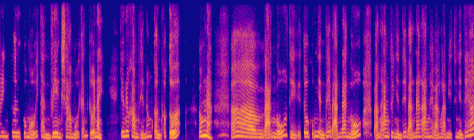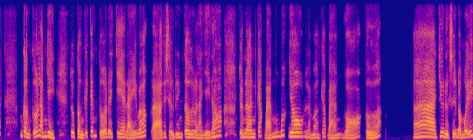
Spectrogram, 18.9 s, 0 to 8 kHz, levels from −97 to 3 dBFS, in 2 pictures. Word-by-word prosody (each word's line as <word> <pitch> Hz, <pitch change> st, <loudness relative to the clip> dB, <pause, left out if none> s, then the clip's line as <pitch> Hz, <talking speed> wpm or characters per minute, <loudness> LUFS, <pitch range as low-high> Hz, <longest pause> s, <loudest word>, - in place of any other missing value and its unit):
riêng 230 Hz, -1 st, -4 dB
tư 230 Hz, -, -3 dB, 0.2 s
của 210 Hz, -, -3 dB
mỗi 195 Hz, +2 st, -2 dB
thành 160 Hz, -, -2 dB
viên 210 Hz, +4 st, +2 dB
sau 200 Hz, 0 st, -3 dB
mỗi 165 Hz, 0 st, -5 dB
cánh 260 Hz, -, -5 dB
cửa 475 Hz, -, +2 dB
này, -, -, +2 dB, 0.4 s
chứ 250 Hz, -, +1 dB
nếu 265 Hz, -, +3 dB
không 220 Hz, -6 st, -1 dB
thì 160 Hz, -, -5 dB
nó 185 Hz, -, -6 dB
hông 240 Hz, -, -4 dB
cần 175 Hz, -9 st, -1 dB
có 215 Hz, -, -7 dB
cửa, -, -, +7 dB, 0.4 s
đúng 250 Hz, -, +5 dB
hông 280 Hz, -, +12 dB
nào? 265 Hz, -, +8 dB, 0.4 s
Ờ, 215 Hz, -6 st, +4 dB
bạn 205 Hz, -, +4 dB
ngủ 245 Hz, -, +2 dB
thì 160 Hz, -4 st, -5 dB
tôi 215 Hz, -, +2 dB
cũng 250 Hz, -, -4 dB
nhìn 165 Hz, -10 st, 0 dB
thấy 255 Hz, +8 st, -3 dB
bạn 205 Hz, -, +1 dB
đang 220 Hz, 0 st, -1 dB
ngủ, 180 Hz, -, +4 dB, 0.3 s
bạn -, -, -1 dB
ăn 230 Hz, -1 st, -1 dB
tôi 220 Hz, -, -5 dB
nhìn 165 Hz, -5 st, -2 dB
thấy 230 Hz, -, -7 dB
bạn 160 Hz, +2 st, 0 dB
đang 220 Hz, 0 st, -3 dB
ăn 215 Hz, -2 st, -2 dB
hay 225 Hz, -, -6 dB
bạn 160 Hz, +4 st, -4 dB
làm 175 Hz, -1 st, -6 dB
cái 190 Hz, -, -6 dB
gì, -, -, -6 dB
tôi 200 Hz, -, -7 dB
nhìn 165 Hz, -, -3 dB
thấy 245 Hz, +10 st, -4 dB
hết, 310 Hz, +4 st, +1 dB, 0.4 s
hông 275 Hz, -, -3 dB
cần 200 Hz, -9 st, +1 dB
cửa 240 Hz, -, 0 dB
làm 250 Hz, -4 st, +1 dB
gì. 200 Hz, -10 st, +3 dB, 0.3 s
Tôi 225 Hz, -, +4 dB
cần 185 Hz, -6 st, +1 dB
cái 220 Hz, -, -4 dB
cánh 260 Hz, +2 st, -2 dB
cửa 215 Hz, -, +1 dB
để 185 Hz, -, -1 dB
che 195 Hz, -3 st, -1 dB
đậy 165 Hz, 0 st, -1 dB
bớt, 235 Hz, +7 st, 0 dB
ờ, -, -, +2 dB
cái 205 Hz, -, -6 dB
sự -, -, -4 dB
riêng 180 Hz, 0 st, -2 dB
tư 190 Hz, -1 st, +2 dB
là 155 Hz, -4 st, -3 dB
vậy 150 Hz, 0 st, -1 dB
đó. 235 Hz, +9 st, -1 dB, 0.3 s
Cho 200 Hz, -, -1 dB
nên 190 Hz, -1 st, 0 dB
các 255 Hz, +5 st, -4 dB
bạn 185 Hz, -, -1 dB
muốn 235 Hz, +2 st, -4 dB
bước 290 Hz, +2 st, -2 dB
vô 225 Hz, 0 st, +6 dB
làm 205 Hz, -8 st, -7 dB
ơn 165 Hz, -1 st, -7 dB
các 210 Hz, +3 st, -10 dB
bạn 160 Hz, +2 st, -4 dB
gõ 150 Hz, -2 st, -2 dB
cửa. 150 Hz, +8 st, 0 dB, 0.6 s
À, 205 Hz, +2 st, +4 dB
chưa 235 Hz, +2 st, 0 dB
được 190 Hz, -, +4 dB
sự 190 Hz, +2 st, -1 dB
đồng 175 Hz, -2 st, -1 dB
ý 205 Hz, +8 st, +2 dB
205 Hz, 290 wpm, -23 LUFS, 175-230 Hz, 0.6 s, hông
